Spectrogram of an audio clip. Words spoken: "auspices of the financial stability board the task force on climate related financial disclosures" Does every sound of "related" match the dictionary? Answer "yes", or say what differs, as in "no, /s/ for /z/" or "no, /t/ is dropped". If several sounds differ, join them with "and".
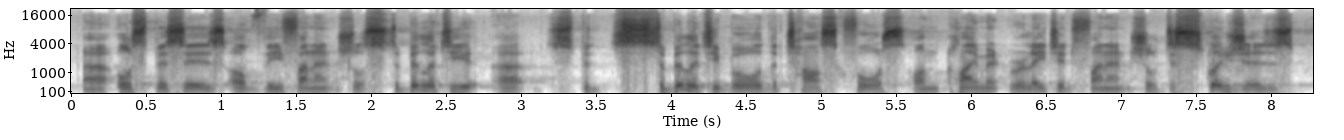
yes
